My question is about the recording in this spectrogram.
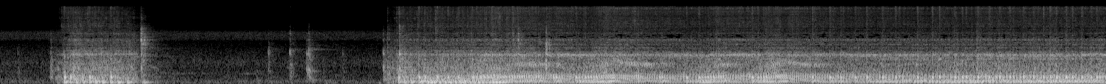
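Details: ČZ 125/453 two-stroke on its first start after an engine overhaul: after a couple of tries it catches and holds a steady, crisp buzzing idle with no knocks or rattles; healthy engine.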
